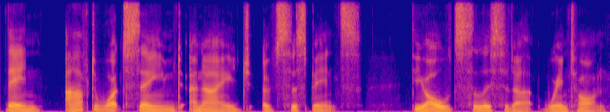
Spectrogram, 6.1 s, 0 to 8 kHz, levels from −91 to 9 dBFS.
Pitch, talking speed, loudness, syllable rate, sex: 125 Hz, 130 wpm, -18 LUFS, 4.2 syllables/s, female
